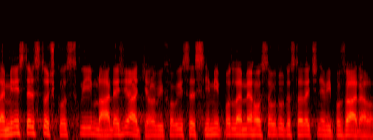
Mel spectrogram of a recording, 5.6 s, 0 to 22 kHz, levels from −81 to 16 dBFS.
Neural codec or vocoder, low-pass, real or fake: none; 7.2 kHz; real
